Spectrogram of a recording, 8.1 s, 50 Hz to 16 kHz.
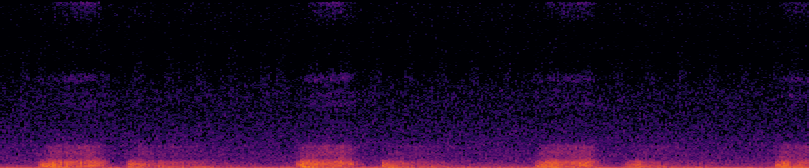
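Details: Infant in deep sleep: soft rhythmic snoring at about 12 breaths a minute, rougher on each breath in and lighter out, over steady room hum; snoring.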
